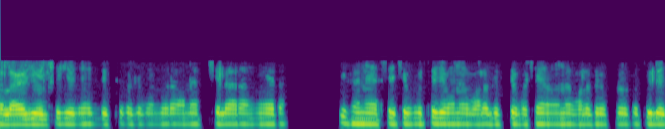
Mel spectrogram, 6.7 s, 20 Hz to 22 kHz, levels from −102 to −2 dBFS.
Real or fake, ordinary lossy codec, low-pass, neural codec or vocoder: real; none; 3.6 kHz; none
